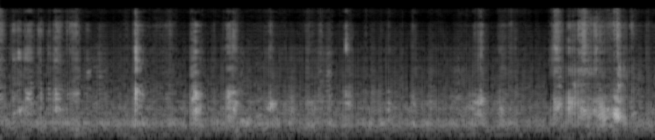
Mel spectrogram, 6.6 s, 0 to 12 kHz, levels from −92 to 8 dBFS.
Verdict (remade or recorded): remade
